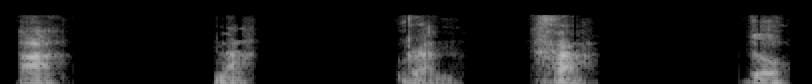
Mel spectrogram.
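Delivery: "A. Na. Ran. Ja. Do." each syllable spoken apart with a pause. Shown as a demonstration. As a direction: split "Anaranjado" into separate syllables. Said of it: "dila silábicamente conmigo". (separando sílabas: "A. Na. Ran. Ja. Do.")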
